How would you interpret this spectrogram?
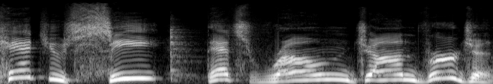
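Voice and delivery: put-on high, slow, sighing, fed-up, exasperated little-girl voice. Retelling a joke, quoting a little girl impatient with her mother: imitating a frustrated little girl. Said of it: "the little girl sighed frustration".

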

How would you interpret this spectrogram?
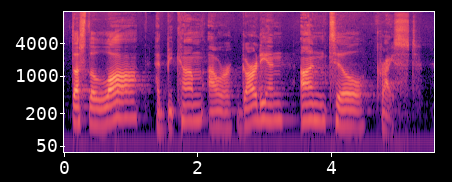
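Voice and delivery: very slow, deliberate, word-by-word reading. Speaker reads an important verse aloud to listeners, slowly. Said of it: "I'm going to read it slowly to you".

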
